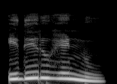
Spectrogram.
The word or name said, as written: ಇದಿರುಹೆಣ್ಣು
